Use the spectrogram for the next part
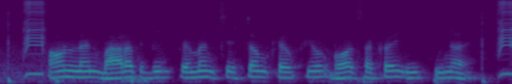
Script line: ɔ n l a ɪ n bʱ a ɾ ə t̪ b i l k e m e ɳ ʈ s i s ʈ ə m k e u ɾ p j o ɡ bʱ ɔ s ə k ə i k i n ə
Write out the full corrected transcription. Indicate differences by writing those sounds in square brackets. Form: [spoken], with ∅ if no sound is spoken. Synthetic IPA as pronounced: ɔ n l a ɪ n bʱ a ɾ ə t̪ b i l [p] e m e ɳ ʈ s i s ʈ ə m k e u [∅] p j o ɡ bʱ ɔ s ə k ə i k i n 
